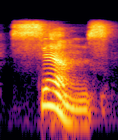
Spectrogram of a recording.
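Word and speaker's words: CYMS: Sims. C-Y-M-S. Big C, little y, big M, big S. And it's pronounced Sims.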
